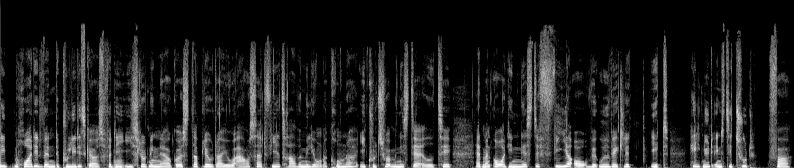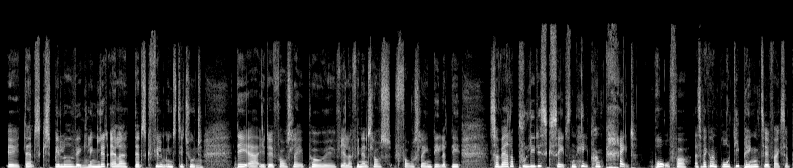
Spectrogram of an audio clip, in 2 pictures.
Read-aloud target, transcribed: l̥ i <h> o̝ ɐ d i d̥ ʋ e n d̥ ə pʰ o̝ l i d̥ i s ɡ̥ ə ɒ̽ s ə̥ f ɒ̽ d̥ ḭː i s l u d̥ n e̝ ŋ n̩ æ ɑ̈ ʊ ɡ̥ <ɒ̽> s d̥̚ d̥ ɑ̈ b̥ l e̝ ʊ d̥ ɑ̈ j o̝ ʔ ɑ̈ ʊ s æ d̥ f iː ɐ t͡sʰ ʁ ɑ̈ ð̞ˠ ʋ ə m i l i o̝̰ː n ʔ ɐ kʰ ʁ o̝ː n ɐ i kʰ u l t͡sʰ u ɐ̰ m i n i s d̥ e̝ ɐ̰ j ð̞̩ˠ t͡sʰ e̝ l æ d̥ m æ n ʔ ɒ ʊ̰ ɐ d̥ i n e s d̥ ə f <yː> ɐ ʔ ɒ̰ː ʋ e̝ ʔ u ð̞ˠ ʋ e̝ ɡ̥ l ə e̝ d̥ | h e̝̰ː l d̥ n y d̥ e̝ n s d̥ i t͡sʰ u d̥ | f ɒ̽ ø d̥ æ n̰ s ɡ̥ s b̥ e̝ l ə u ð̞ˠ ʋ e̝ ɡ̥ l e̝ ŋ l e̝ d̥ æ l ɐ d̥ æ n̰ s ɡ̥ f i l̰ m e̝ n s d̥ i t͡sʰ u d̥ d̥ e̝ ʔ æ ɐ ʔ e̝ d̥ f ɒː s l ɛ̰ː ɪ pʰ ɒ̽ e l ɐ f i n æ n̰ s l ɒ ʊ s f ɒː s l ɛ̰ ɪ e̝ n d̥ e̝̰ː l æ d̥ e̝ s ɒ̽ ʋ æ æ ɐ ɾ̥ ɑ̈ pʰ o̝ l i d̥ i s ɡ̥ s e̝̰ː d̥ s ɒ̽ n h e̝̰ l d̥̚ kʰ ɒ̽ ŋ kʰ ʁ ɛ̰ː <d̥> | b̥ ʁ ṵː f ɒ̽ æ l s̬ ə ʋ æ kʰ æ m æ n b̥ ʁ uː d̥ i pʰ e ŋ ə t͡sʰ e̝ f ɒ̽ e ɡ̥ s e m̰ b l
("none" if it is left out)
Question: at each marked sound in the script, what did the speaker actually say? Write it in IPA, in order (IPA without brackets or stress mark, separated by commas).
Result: h, ɔ̽, iː, d̥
